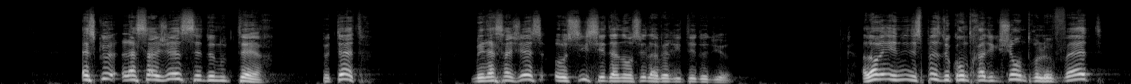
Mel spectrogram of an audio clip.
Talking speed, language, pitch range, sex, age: 160 wpm, French, 135-215 Hz, male, 50-69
